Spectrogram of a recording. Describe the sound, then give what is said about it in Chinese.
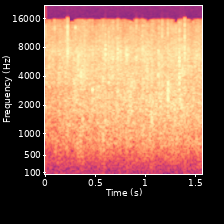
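A church audience claps steadily, a dense wash of many hands with no pauses, applauding a church leader who is not present, fairly soft overall and sustained throughout the short stretch without any voices. “阿利路亚， 他不在我们中间，给他一个掌声吧。”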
